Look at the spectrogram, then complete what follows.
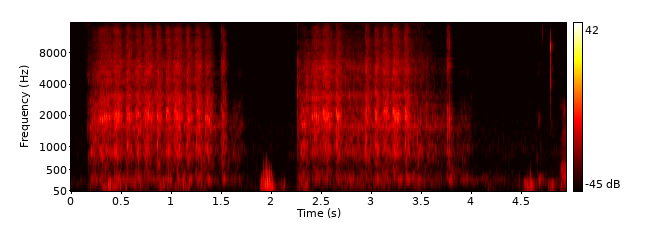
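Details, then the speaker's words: Near-new TMEC 125cc four-stroke motorbike with petrol, topped-up oil and a good battery, which had been cutting out when the throttle was touched: two cranking bursts of about 1.5 seconds each, tried with choke on and off, steady starter whir, engine never fires. "my bike will not start I've not got a clue what's wrong with it it's a chiny sto tme SE cross a bike nothing wrong with it it's pretty much brand new"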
